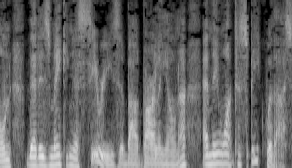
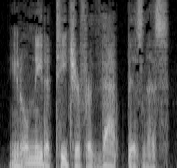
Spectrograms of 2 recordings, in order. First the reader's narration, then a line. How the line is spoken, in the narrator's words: I muttered grimly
